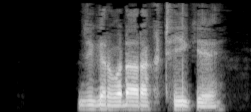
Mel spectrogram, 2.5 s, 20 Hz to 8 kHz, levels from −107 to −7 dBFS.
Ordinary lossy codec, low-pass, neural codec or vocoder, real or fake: MP3, 32 kbps; 7.2 kHz; none; real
